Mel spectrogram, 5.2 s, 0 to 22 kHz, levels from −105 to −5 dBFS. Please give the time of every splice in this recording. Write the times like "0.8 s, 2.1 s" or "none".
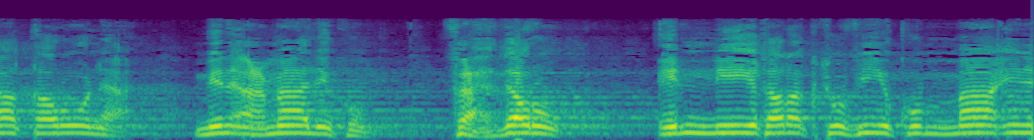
3.8 s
